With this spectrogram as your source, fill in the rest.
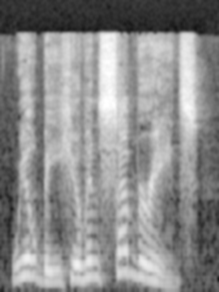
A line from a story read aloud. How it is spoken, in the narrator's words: Bud exclaimed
